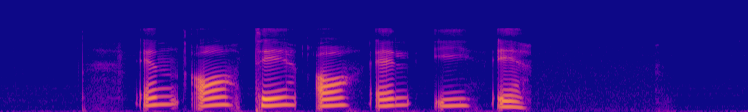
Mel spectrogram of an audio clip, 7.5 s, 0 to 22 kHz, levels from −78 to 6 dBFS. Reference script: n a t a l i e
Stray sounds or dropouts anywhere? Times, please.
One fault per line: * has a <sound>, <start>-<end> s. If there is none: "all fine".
all fine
